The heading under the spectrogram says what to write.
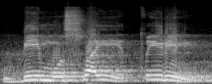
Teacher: देखिए स्वाद से पढ़ेंगे और स्वाद हुरूफ़ मुस्तालिया है, इसको मोटा करेंगे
